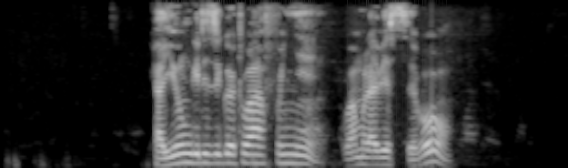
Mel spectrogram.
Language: Ganda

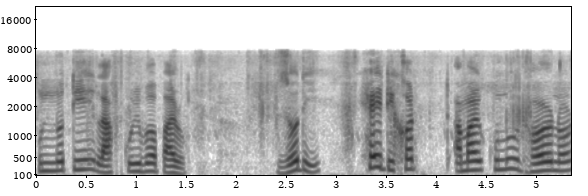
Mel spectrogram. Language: Assamese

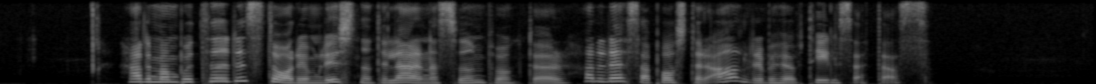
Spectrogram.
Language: Swedish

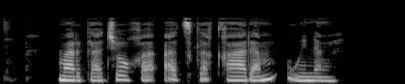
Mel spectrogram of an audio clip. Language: Corongo Ancash Quechua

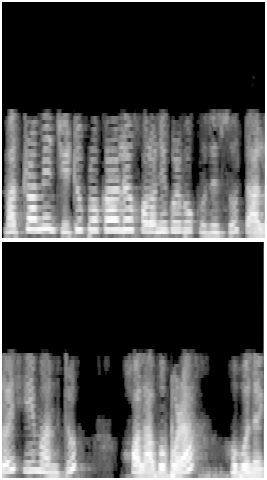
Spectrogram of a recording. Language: Assamese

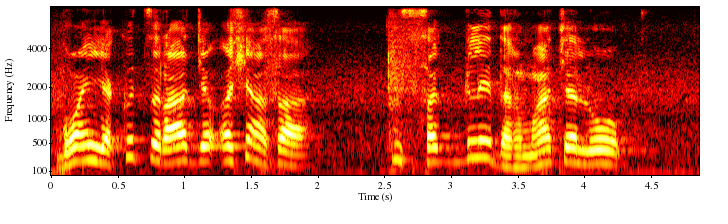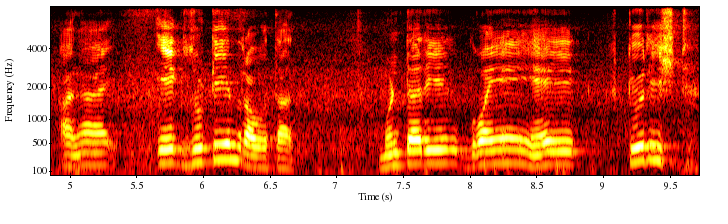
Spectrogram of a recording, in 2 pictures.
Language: Konkani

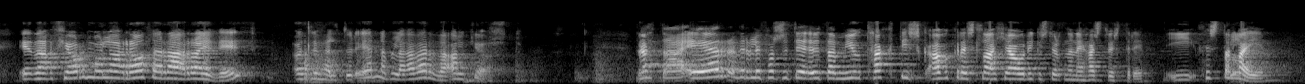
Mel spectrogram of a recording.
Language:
Icelandic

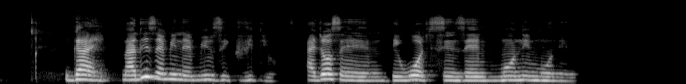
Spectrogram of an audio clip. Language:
Nigerian Pidgin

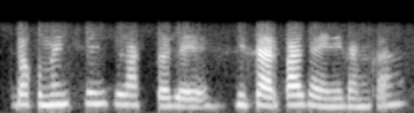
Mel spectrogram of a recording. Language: Konkani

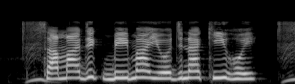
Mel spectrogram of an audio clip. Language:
Magahi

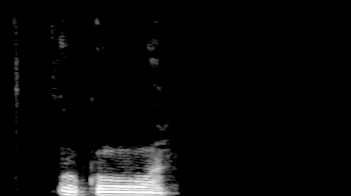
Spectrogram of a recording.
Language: Mokpwe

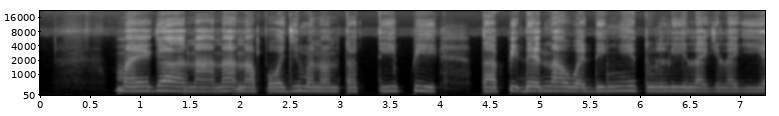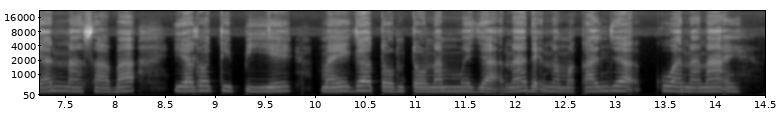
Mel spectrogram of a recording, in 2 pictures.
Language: Buginese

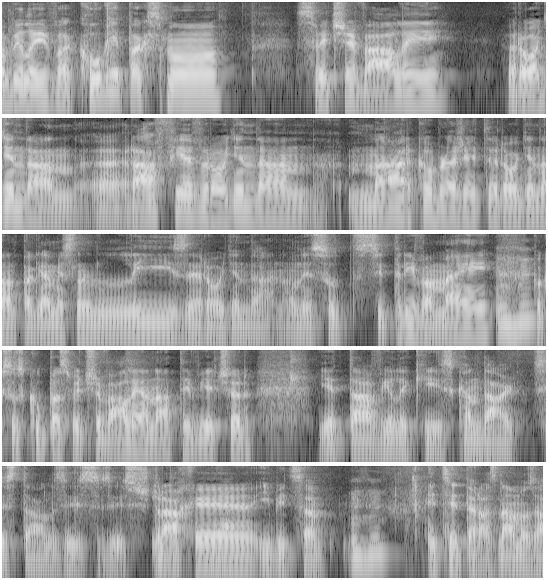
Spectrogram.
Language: Croatian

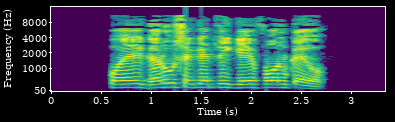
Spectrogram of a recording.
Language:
Sindhi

